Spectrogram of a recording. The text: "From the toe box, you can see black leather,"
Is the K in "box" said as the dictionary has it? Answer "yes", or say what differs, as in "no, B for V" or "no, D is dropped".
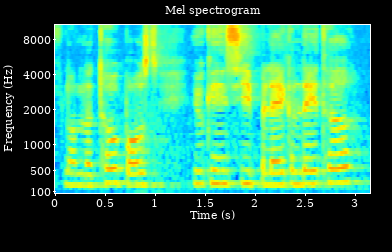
no, K is dropped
